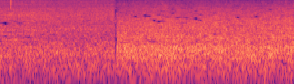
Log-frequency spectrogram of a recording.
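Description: Steady broadband rush of a river flowing at Curug Leuwi Mangrod waterfall in Serang, Banten, with a gentle, not very strong current; continuous and close, growing slightly louder midway, with no voices.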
